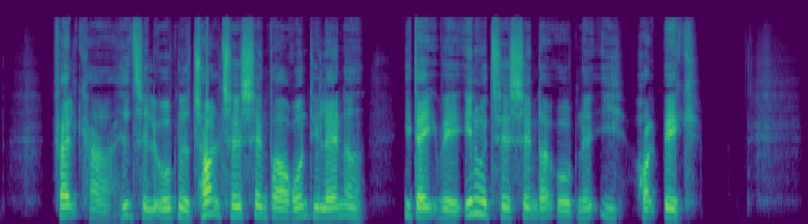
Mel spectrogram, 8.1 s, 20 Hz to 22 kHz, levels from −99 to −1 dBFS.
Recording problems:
thin; somewhat; fading below 300 Hz

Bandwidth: 15 kHz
